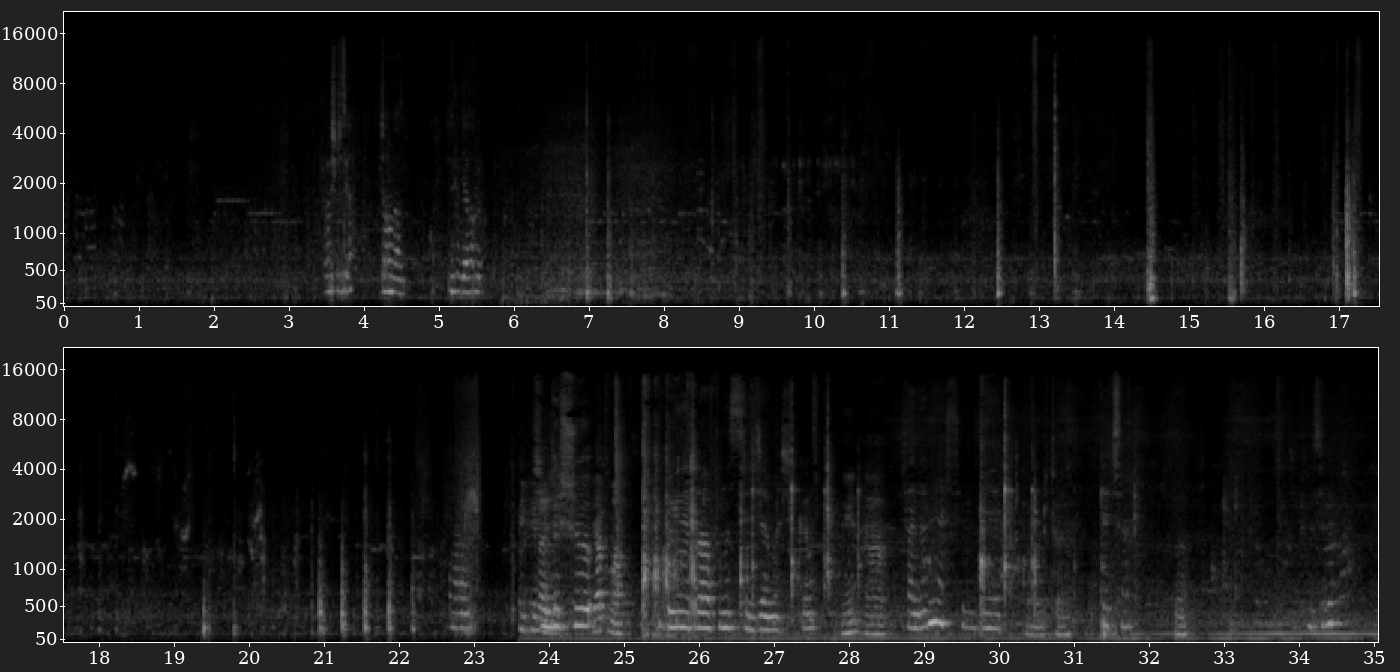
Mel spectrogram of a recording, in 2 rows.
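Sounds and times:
burner knobs being handled: 23.9s - 35.0s.

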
